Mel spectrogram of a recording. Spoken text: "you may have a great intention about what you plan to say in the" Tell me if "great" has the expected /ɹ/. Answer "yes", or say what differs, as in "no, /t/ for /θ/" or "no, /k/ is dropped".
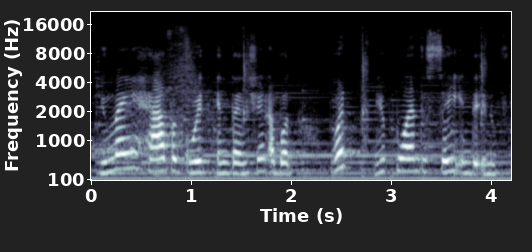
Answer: no, /ɹ/ is dropped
